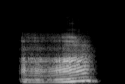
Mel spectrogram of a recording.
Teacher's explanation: the second tone is from level 3 up to level 5, and the symbol is from left up to right, and it sounds ah.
